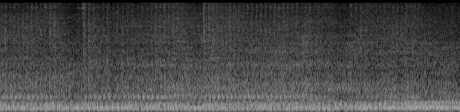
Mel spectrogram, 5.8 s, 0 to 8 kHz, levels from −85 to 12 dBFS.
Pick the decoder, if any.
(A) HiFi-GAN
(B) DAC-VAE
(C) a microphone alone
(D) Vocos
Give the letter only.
C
